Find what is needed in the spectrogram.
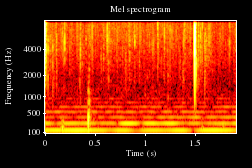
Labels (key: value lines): label: biophony, midshipman
recorder: SoundTrap 500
